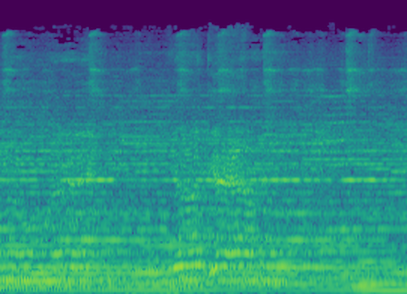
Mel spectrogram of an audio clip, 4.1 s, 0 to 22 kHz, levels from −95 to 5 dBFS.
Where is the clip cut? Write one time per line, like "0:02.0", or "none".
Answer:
none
